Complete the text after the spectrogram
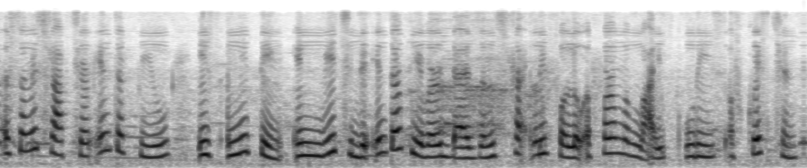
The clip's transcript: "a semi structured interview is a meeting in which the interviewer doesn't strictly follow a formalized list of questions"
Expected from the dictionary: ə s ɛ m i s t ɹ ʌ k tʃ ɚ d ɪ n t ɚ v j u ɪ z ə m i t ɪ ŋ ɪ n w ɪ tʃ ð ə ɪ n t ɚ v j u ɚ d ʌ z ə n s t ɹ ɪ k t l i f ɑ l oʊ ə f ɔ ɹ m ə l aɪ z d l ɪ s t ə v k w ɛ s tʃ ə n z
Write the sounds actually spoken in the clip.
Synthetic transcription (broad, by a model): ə s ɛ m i s t ɹ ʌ k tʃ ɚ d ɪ n t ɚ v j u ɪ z ə m i t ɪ ŋ ɪ n w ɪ tʃ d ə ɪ n t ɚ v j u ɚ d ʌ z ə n s t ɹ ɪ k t l i f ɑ l oʊ ə f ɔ ɹ m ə l aɪ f l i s ə f k w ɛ s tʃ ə n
